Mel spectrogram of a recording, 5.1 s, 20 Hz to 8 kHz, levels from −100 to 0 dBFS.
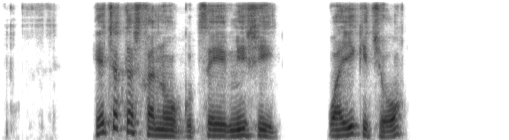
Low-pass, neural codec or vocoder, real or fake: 7.2 kHz; codec, 16 kHz, 4.8 kbps, FACodec; fake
